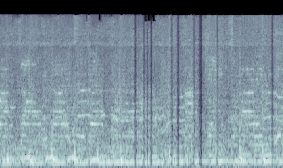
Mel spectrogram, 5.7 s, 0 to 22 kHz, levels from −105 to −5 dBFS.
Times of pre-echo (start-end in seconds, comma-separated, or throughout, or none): none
